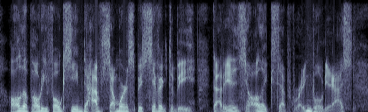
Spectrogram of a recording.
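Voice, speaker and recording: A man's put-on character voice, nasal and fairly high-pitched, at a moderate pace. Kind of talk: fan fiction reading with improvised voices.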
